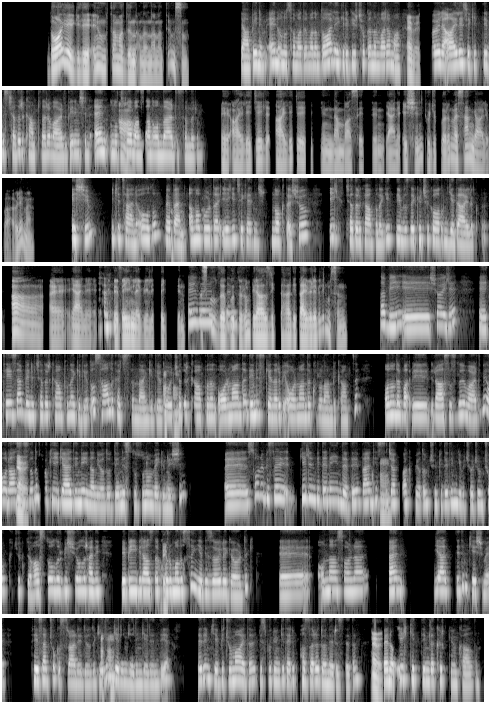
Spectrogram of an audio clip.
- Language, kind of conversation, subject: Turkish, podcast, Doğayla ilgili en unutamadığın anını anlatır mısın?
- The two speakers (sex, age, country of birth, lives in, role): female, 35-39, Turkey, Ireland, guest; male, 25-29, Turkey, Poland, host
- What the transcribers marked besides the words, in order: other background noise; laughing while speaking: "Evet"; tapping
